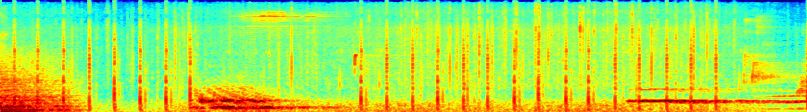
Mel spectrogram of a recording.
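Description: Footsteps tap on a stone floor in an echoing space.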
